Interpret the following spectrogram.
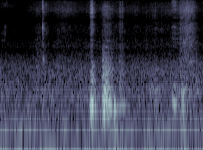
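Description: A quiet pause between a woman's sentences: low room tone in a small wooden room, with a few faint clicks and a brief soft sound about a second in.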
